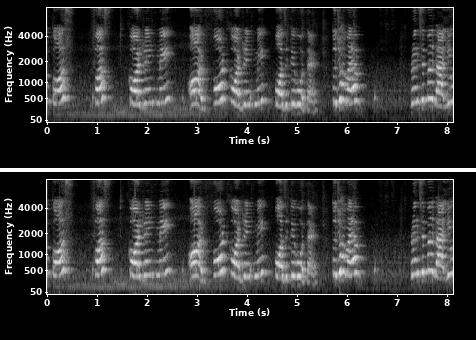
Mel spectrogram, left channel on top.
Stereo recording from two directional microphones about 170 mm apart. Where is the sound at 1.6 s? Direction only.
10° right (ahead or behind).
